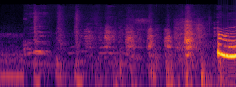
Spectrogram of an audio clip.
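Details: Siberian Husky, male, reacting during a reunion with his best friend as his favourite words are spoken; soft broken whimpers under a person's speech, ending in a loud, sustained, slightly falling whine with clear harmonic bands.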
